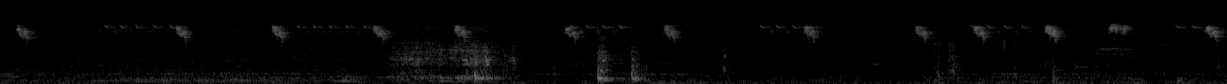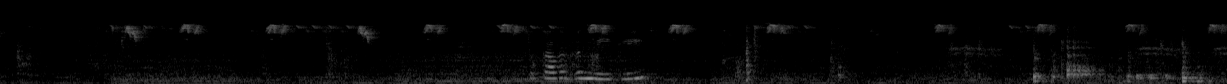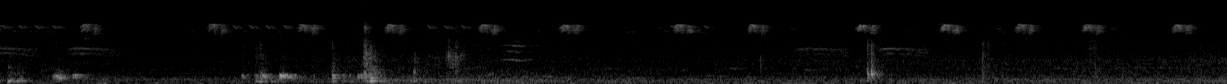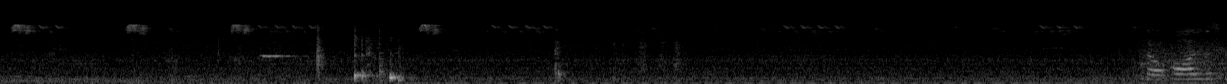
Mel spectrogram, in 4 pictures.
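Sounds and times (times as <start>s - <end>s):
trowel scraping potting soil: 3.8s - 5.3s
small bird chirping: 26.5s - 40.1s.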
